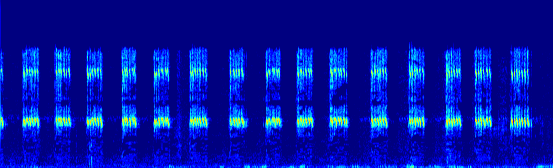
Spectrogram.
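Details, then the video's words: Cricket heard in the middle of the night, giving piercing high chirps in a quick regular series, roughly one every third of a second, each a short buzzy pulse, over a soft low murmur. "SUARA JANGKRIK TENGAH MALAM"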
